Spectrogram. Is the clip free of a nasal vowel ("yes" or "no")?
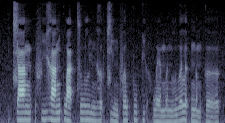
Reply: yes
